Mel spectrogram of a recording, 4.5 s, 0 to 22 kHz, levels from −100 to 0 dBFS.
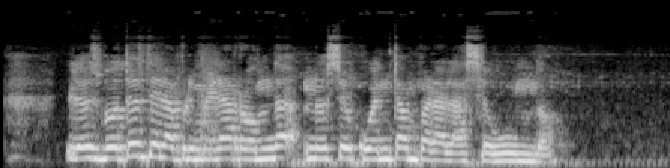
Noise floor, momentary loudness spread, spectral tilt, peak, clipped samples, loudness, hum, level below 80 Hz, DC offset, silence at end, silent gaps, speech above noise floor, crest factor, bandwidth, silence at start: -49 dBFS; 5 LU; -5.5 dB/octave; -4 dBFS; under 0.1%; -15 LUFS; none; -56 dBFS; under 0.1%; 0.7 s; none; 35 dB; 12 dB; 9.2 kHz; 0.05 s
